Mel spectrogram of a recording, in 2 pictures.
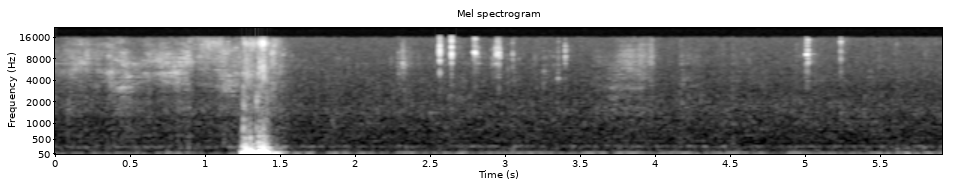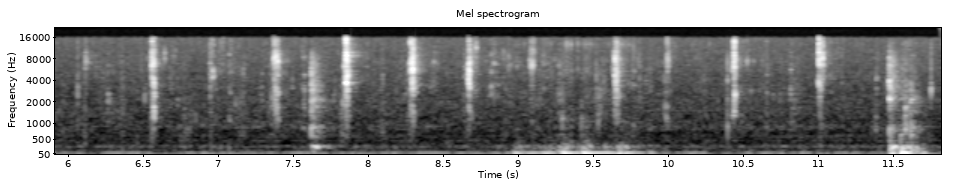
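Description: A person chewing pieces of braised chicken close to the microphone: many small wet mouth clicks and smacks over a low steady hum. A loud thump comes about a second in, and a shorter one comes near the end.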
